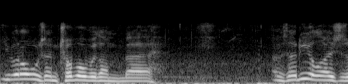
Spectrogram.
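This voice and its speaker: A man with a Scottish accent talks at a very fast pace with ordinary pitch variation. Noticeable background noise is present. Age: 60s. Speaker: vlogger. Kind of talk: casual monologue to camera. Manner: hesitant with frequent fillers.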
